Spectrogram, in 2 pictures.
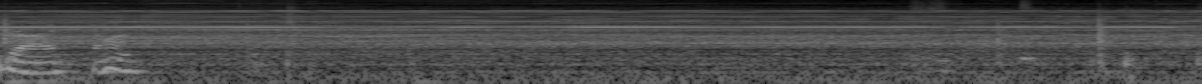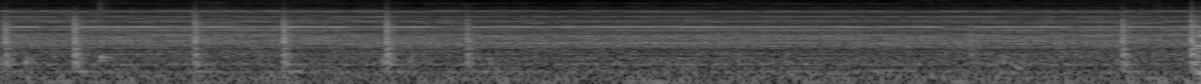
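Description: A hair dryer runs continuously to dry layers of acrylic paint on an abstract canvas, a steady close whirring drone with faint taps and clicks over it.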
